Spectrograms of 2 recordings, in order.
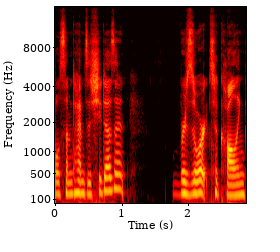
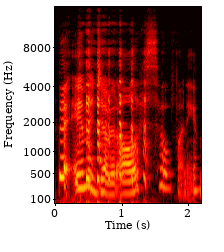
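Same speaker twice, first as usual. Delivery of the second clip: high voice, helpless with real laughter; laughing; 7 semitones higher than usual. Real, not acted. Co-host still tickled by the joke's image, laughing. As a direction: talk through the giggles. Both hosts cracking up at joke.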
